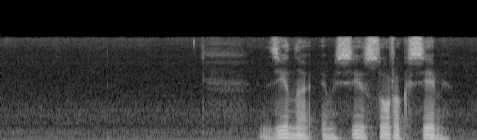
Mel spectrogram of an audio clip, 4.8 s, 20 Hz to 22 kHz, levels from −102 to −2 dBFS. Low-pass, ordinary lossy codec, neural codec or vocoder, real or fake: 7.2 kHz; none; none; real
